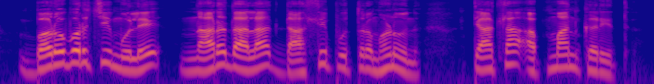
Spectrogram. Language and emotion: Marathi, neutral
